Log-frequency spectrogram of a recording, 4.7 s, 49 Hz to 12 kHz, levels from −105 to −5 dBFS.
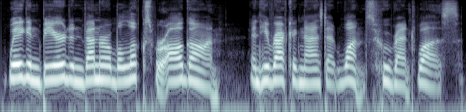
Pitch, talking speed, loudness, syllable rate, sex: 215 Hz, 220 wpm, -18 LUFS, 5.7 syllables/s, female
